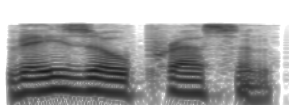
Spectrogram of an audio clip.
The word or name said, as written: vasopressin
